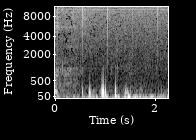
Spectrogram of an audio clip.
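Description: A run of soft, low thuds, several a second and unevenly spaced.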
